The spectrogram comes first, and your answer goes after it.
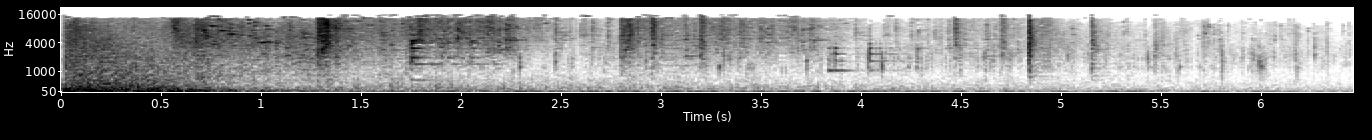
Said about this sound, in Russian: Раздался грохот. С потолка посыпалось стекло прямо на меня.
